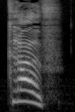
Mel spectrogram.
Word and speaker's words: Cruijff: En hoe spreek je het uit? Kruif maar voor internationaal publiek heeft hij de letters in zijn naam een beetje aangepast.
